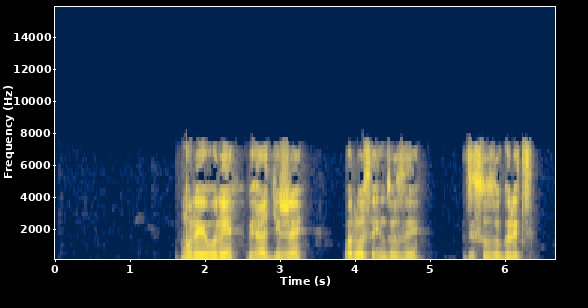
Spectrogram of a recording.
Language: Kinyarwanda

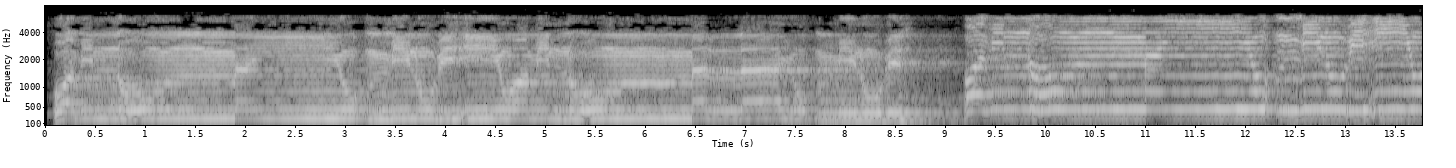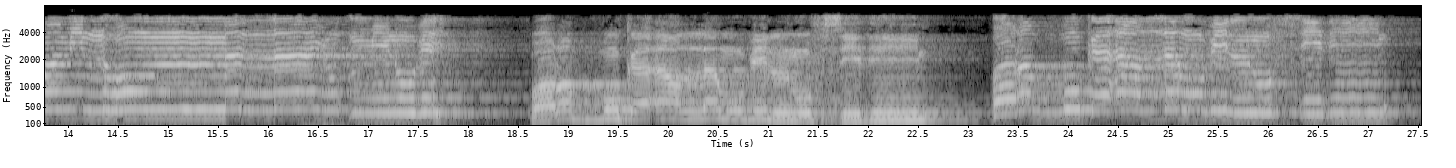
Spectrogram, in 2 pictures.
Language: Arabic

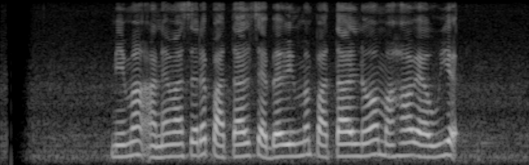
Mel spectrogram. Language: Sinhala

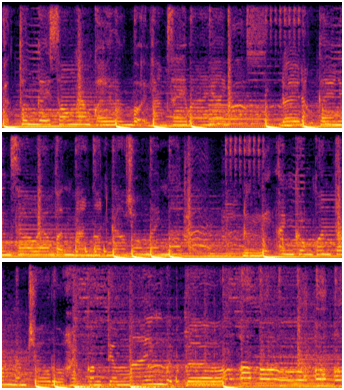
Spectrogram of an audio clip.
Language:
Vietnamese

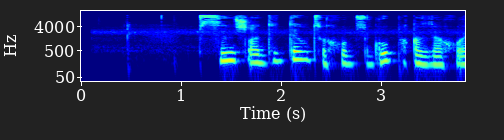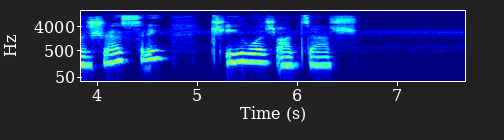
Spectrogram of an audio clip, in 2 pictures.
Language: Kabardian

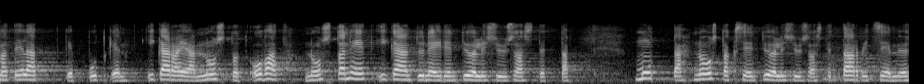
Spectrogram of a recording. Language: Finnish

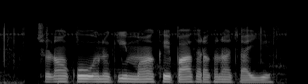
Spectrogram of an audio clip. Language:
Hindi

